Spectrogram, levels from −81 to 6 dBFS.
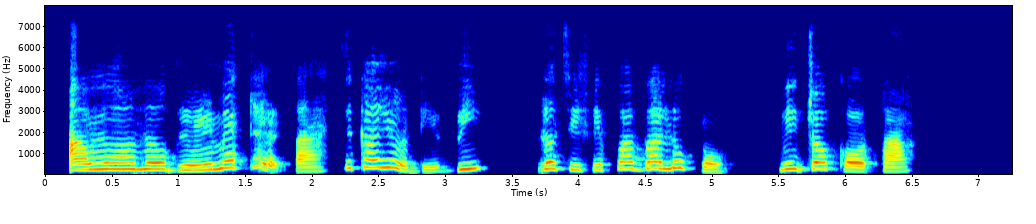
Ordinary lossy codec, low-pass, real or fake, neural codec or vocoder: none; 7.2 kHz; fake; codec, 24 kHz, 1 kbps, SNAC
